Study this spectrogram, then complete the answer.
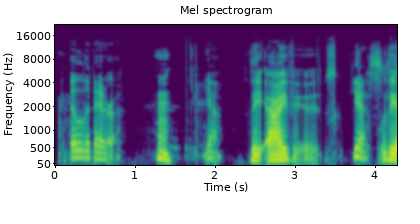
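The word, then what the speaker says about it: L'edera: The- Ledra. No, it's like I looked at the pronunciation. It's like Ladera.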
